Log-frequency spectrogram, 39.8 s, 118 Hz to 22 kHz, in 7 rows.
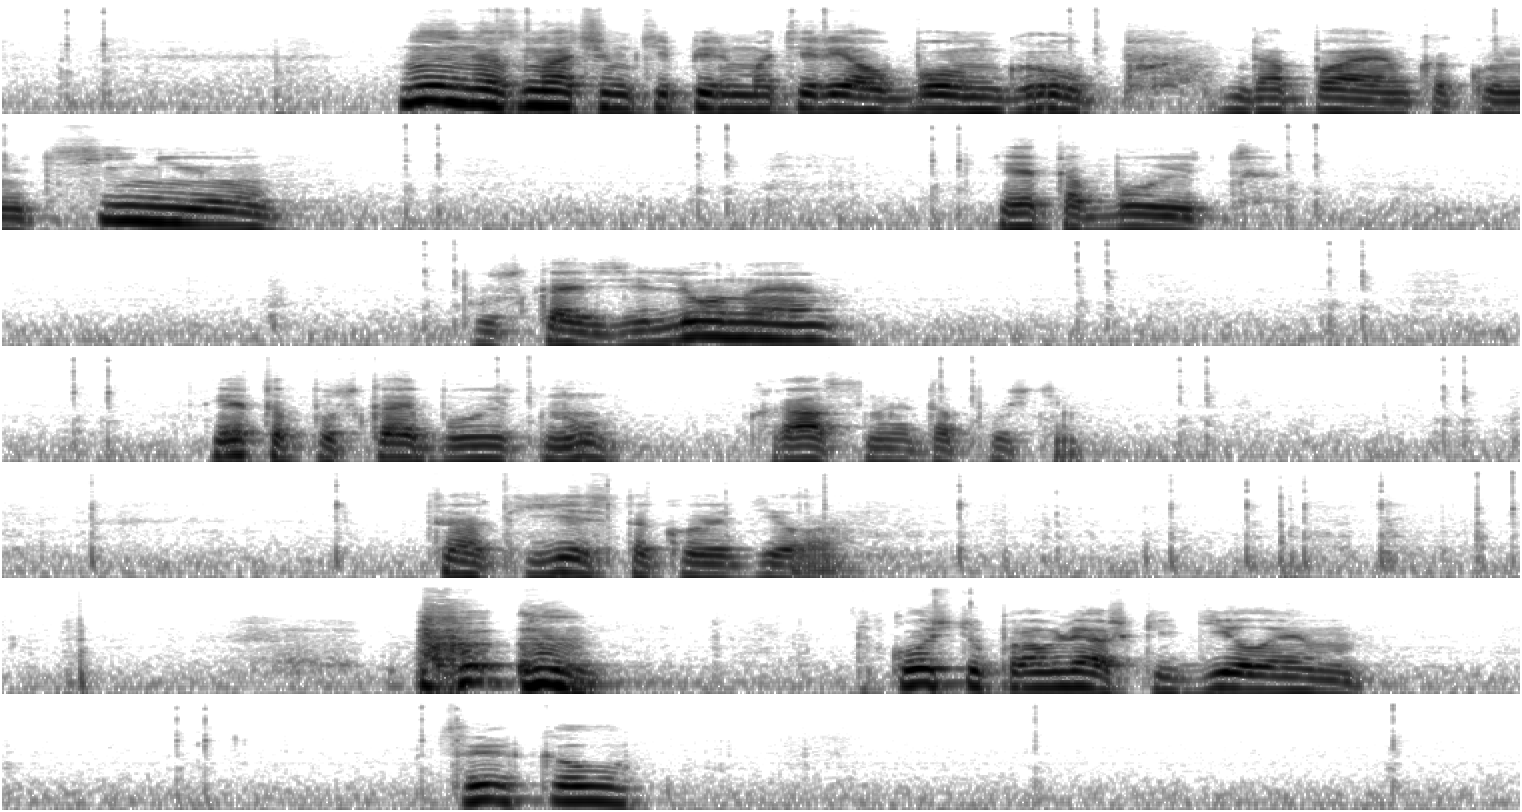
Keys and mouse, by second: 0.5 click, 3.1 click, 4.2 click, 5.9-7.6 drag, 8.5 click, 13.1-15.8 drag, 17.6 click, 19.1 click, 20.7-21.8 drag, 23.2 middle click, 24.8 shift+middle click, 26.0 shift+middle click, 27.2 middle click, 27.8 shift+middle click, 28.4 click, 32.1-35.2 drag, 35.9 click, 38.2-39.6 drag.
